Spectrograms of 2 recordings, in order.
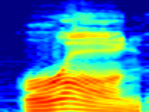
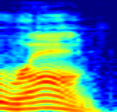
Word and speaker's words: wrong: has it W but the W is silent wrong they're wrong missed any key Mikado's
